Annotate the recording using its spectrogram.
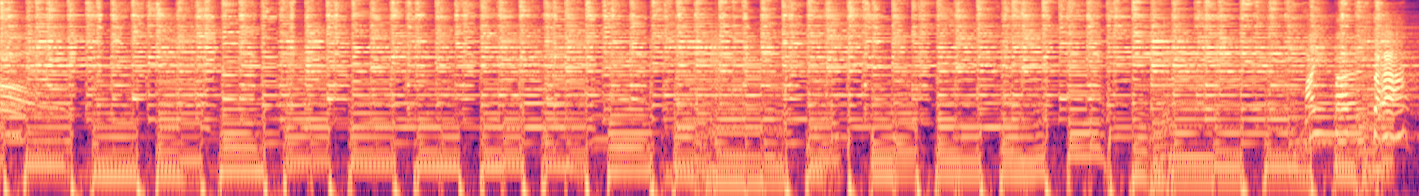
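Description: Live band dance music with a steady, bass-heavy beat and plucked guitar, which cuts off suddenly at the very end.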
